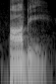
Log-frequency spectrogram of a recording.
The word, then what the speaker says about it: habit: It also is derived from the French word habit. I guess it says pronounced as abi. Abi, that's the French, how they pronounce Habit, abi in French, okay, which means clothing.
